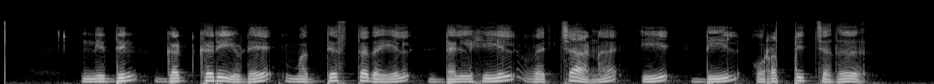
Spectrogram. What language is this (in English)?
Malayalam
